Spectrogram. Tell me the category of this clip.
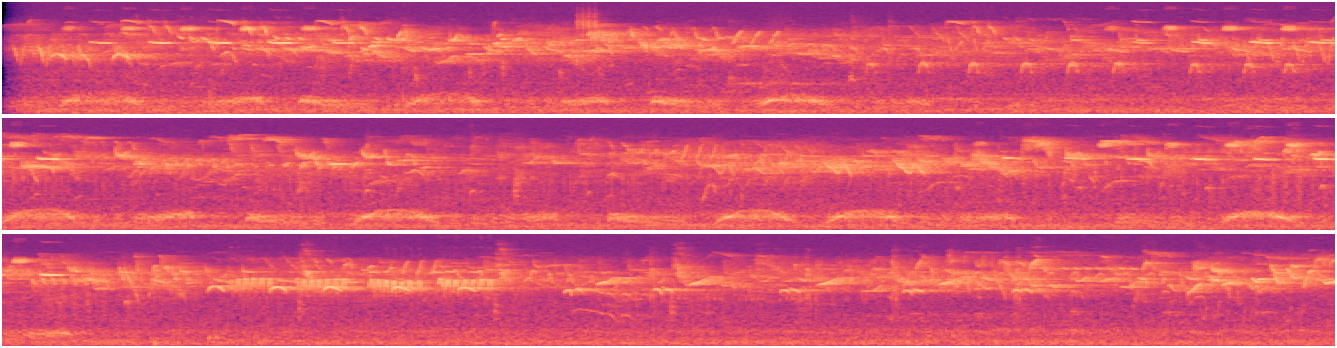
Soundscapes > Nature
